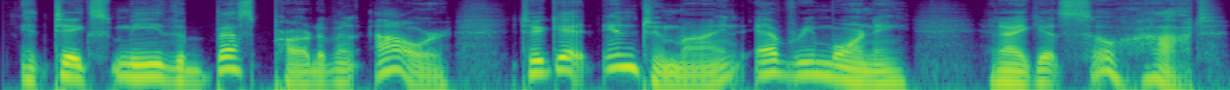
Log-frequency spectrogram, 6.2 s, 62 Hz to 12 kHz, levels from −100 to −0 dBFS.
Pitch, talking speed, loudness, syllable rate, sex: 125 Hz, 195 wpm, -18 LUFS, 4.9 syllables/s, male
